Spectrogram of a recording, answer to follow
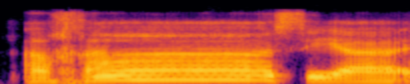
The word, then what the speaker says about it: Acosia: My Indian name is my given name, but it's pronounced Acosia. It means young swan rising, so they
